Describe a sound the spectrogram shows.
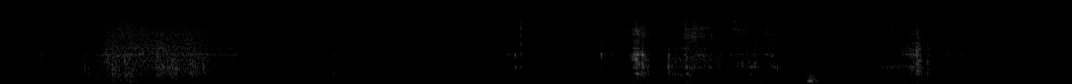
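A plastic sheet rustles and crinkles as it is dragged across a floor.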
